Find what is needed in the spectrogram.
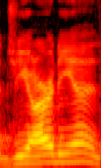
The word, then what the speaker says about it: Giardia: Yeah, Giardia, is that how you pronounce it? Yeah, you know, beaver fever.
